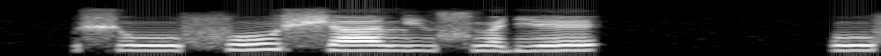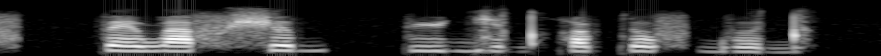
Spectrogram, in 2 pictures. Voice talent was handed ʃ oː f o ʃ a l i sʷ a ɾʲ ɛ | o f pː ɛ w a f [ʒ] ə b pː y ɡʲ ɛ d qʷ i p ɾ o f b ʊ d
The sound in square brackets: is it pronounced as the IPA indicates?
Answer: no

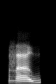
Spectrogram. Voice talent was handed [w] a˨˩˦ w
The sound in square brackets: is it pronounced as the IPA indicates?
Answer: no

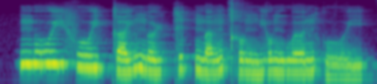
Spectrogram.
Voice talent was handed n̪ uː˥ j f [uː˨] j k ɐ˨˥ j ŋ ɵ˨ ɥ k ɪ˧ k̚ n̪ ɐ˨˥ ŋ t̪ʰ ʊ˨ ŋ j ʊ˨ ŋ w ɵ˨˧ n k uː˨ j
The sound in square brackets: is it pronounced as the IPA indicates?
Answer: no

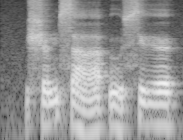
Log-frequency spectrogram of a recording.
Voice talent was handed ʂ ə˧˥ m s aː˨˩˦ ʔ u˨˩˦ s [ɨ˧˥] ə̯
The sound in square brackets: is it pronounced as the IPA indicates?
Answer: no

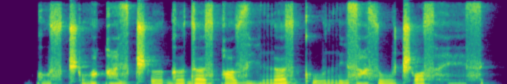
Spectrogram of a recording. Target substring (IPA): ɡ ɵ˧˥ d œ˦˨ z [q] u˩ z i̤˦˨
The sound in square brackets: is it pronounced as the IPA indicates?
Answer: yes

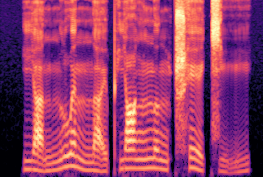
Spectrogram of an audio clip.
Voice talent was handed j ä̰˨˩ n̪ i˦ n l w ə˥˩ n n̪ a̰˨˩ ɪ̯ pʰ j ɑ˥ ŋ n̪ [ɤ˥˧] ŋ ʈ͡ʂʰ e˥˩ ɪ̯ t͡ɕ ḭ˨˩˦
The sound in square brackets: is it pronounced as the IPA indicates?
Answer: yes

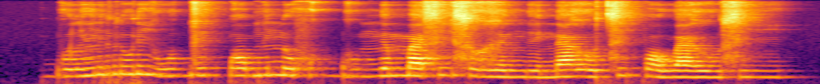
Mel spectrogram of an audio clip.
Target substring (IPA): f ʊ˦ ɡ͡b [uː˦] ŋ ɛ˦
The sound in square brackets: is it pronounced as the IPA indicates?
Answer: no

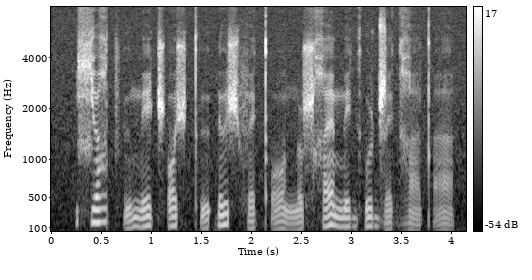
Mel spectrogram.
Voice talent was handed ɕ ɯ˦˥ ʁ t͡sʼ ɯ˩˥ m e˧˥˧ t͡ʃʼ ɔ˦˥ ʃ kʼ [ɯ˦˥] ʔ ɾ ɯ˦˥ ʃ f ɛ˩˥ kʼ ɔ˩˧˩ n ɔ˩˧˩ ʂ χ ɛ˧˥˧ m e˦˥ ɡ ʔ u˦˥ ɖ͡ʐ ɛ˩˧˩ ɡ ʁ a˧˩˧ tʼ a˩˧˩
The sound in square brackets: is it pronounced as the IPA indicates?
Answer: no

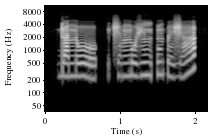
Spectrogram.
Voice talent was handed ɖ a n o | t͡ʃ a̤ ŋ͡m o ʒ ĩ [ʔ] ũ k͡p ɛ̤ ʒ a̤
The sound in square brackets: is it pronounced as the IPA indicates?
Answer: yes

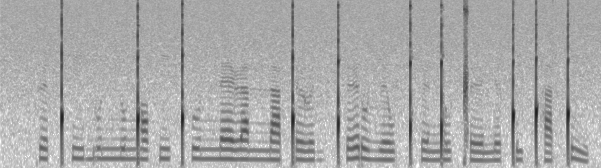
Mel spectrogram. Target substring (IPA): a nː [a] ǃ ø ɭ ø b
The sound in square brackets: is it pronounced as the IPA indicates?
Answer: yes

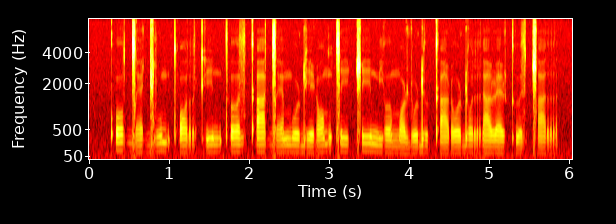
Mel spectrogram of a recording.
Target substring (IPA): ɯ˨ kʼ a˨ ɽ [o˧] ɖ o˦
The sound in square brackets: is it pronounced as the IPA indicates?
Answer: no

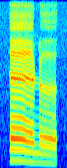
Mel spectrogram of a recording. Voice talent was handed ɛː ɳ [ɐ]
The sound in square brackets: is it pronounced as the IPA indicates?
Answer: no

